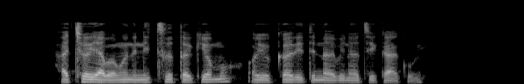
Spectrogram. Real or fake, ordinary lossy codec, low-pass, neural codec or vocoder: real; MP3, 48 kbps; 7.2 kHz; none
